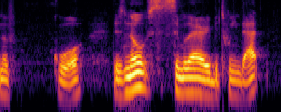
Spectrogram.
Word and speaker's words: 果: So the first character is pronounced guo, and it means to.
